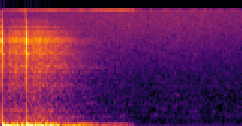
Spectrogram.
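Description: A single deep booming hit, a music stinger for a round title card, starting suddenly and dying away over about a second.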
